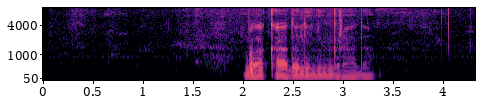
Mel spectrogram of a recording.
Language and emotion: Russian, neutral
